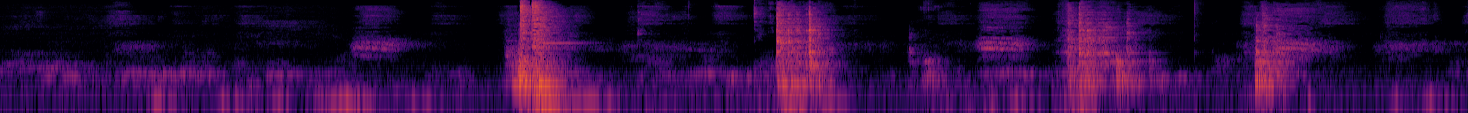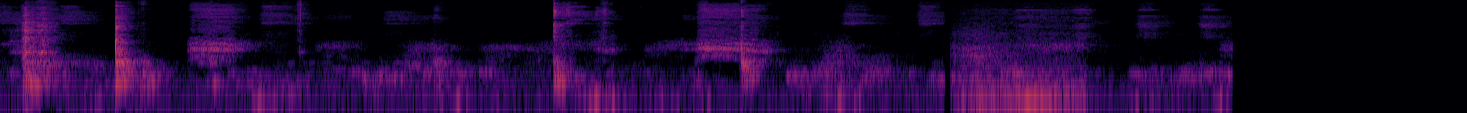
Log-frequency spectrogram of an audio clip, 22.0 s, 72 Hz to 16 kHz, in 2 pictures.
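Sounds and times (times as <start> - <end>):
metal fork clinking on a pan: 3.8 - 4.9, 5.6 - 6.4, 8.0 - 8.8.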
